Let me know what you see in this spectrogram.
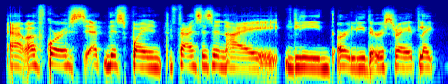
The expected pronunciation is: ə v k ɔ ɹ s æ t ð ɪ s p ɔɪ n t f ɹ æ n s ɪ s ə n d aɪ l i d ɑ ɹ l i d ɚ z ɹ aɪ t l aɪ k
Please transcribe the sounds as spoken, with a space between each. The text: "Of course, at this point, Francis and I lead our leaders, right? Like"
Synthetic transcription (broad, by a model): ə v k ɔ ɹ s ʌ t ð ɪ s p ɔɪ n t f ɹ æ n s ɪ s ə n aɪ l i d ɑ ɹ l i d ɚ s ɹ aɪ t l aɪ k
